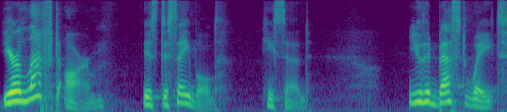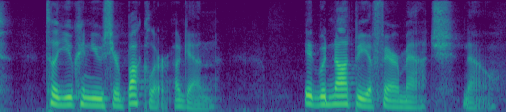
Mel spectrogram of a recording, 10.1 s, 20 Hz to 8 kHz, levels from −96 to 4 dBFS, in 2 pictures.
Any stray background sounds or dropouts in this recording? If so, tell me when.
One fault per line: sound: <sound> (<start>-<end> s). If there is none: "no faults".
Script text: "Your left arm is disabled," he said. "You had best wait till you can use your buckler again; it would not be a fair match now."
no faults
